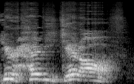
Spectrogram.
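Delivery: high, loud complaint; annoyed yelp. Retold or imitated. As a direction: shove him off with your voice. Pinned under someone, protesting.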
